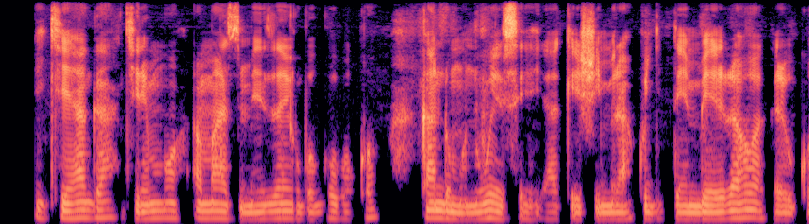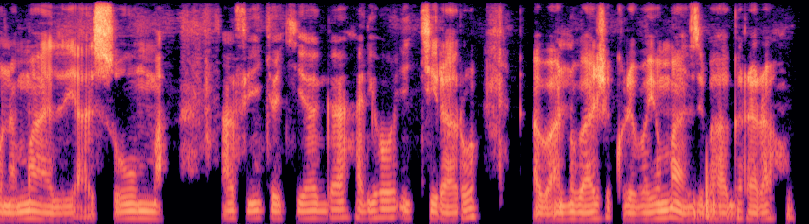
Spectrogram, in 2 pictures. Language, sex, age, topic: Kinyarwanda, male, 18-24, agriculture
